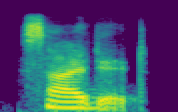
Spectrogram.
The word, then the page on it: sided: Indian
